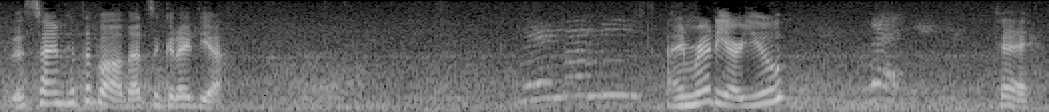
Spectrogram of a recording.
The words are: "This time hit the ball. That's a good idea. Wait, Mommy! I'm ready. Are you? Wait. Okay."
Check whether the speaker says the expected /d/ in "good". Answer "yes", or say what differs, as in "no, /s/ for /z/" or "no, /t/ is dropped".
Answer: yes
